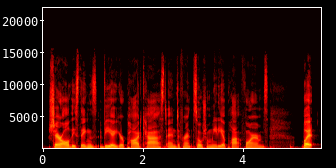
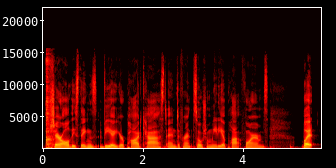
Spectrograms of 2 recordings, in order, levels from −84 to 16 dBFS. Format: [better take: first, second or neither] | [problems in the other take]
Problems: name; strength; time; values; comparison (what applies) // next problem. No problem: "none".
first | keyboard typing; noticeable; at the start; peak 4 dB below the speech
